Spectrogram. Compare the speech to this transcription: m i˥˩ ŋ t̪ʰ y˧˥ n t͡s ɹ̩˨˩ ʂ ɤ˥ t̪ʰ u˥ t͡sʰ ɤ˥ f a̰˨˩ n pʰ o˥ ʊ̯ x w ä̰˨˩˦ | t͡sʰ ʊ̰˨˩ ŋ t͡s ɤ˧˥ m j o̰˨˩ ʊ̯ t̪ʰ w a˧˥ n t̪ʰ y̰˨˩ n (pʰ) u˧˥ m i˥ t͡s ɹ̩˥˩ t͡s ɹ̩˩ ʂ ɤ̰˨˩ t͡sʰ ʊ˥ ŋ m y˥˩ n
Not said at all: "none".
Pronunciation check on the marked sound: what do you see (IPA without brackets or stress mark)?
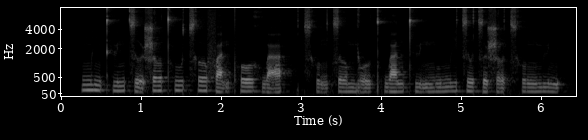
m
